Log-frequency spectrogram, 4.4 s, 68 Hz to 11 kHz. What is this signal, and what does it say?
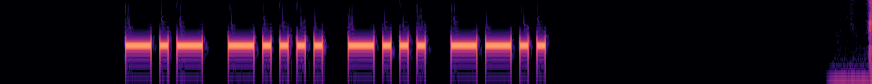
Morse code, heard as a keyed tone, about 37 wpm, 700 Hz. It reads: K6BZ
